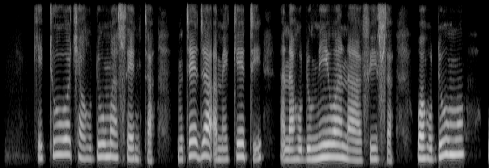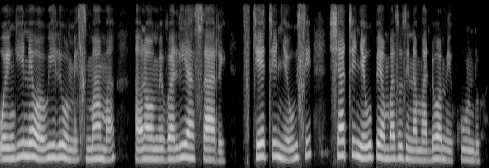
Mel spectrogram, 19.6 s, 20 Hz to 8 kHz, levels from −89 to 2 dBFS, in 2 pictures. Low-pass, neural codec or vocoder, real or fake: 7.2 kHz; codec, 16 kHz, 8 kbps, FunCodec, trained on Chinese and English, 25 frames a second; fake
